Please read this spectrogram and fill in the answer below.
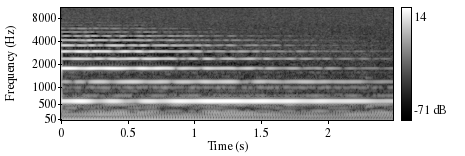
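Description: The final chord of a rock song on a Fender Stratocaster electric guitar with its backing music, ringing on and slowly dying away.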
